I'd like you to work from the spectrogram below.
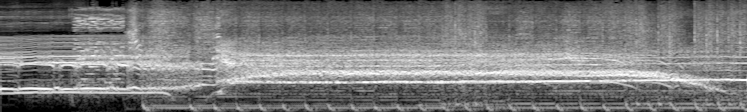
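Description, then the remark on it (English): A person lets out a long, loud, strained roar in imitation of a dinosaur, jumping higher in pitch after a couple of seconds and holding the growling cry for several more. “That's my fucking dinosaur voice.”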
